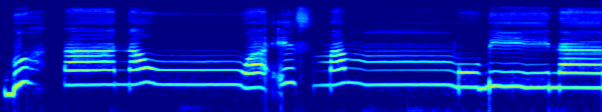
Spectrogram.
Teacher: Nan bertemu dengan huruf wawu, maka tanwin dileburkan langsung masuk huruf wawu, kemudian ditekan, ditahan 2 harokat dan didengungkan.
